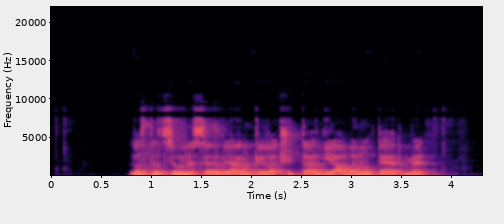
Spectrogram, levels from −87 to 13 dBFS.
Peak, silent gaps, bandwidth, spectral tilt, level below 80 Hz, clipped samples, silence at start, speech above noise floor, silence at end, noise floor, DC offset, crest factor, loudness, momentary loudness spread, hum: -6 dBFS; none; 9.4 kHz; -5 dB/octave; -44 dBFS; under 0.1%; 0.8 s; 58 dB; 0.45 s; -76 dBFS; under 0.1%; 14 dB; -18 LUFS; 5 LU; none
